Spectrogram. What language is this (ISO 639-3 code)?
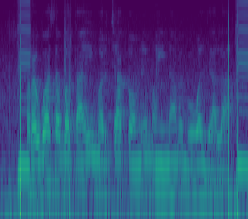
bho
